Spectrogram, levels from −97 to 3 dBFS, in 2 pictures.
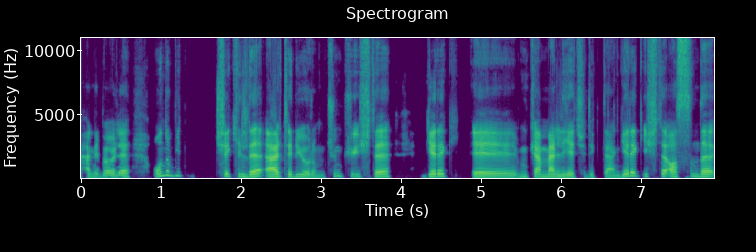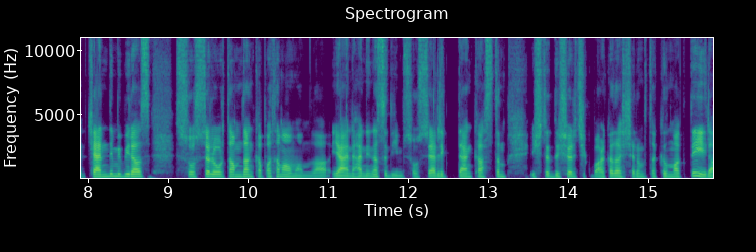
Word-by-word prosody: Hani, 135 Hz, +1 st, -5 dB
böyle 145 Hz, +1 st, 0 dB, 0.3 s
onu 235 Hz, +4 st, -3 dB
bir 245 Hz, -, -10 dB, 0.4 s
şekilde 195 Hz, -2 st, +3 dB
erteliyorum. 160 Hz, -7 st, +3 dB
Çünkü, 200 Hz, -, -7 dB
işte, 170 Hz, +3 st, +2 dB, 0.4 s
gerek, 195 Hz, +5 st, +3 dB, 0.2 s
eee, 150 Hz, -2 st, +3 dB
mükemmeliyetçilikten 145 Hz, -7 st, +1 dB
gerek, 205 Hz, +5 st, +2 dB
işte, 200 Hz, +2 st, 0 dB
aslında 185 Hz, +2 st, +2 dB
kendimi 180 Hz, +3 st, +3 dB
biraz 180 Hz, -2 st, +2 dB, 0.3 s
sosyal 175 Hz, +2 st, -1 dB
ortamdan 170 Hz, 0 st, 0 dB
kapatamamamla, 145 Hz, -8 st, -4 dB
yani, 135 Hz, -1 st, +3 dB
hani, 140 Hz, +1 st, -2 dB
nasıl 150 Hz, -4 st, -3 dB
diyeyim? 120 Hz, -1 st, -12 dB
Sosyallikten 145 Hz, +4 st, -2 dB
kastım, 155 Hz, +2 st, -4 dB, 0.3 s
işte, 160 Hz, -2 st, -5 dB
dışarı 150 Hz, +2 st, -1 dB
çıkıp -, -, -10 dB
arkadaşlarıma 145 Hz, +1 st, -2 dB
takılmak 150 Hz, +4 st, -5 dB
değil 190 Hz, -10 st, +3 dB
155 Hz, 120 wpm, -24 LUFS, 145-175 Hz, 0.4 s, şekilde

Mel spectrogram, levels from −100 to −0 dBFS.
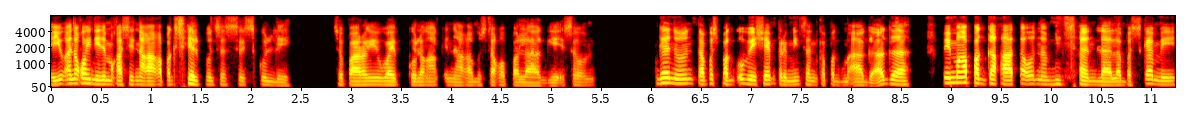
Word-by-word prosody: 'Yong 160 Hz, +5 st, +3 dB
anak 190 Hz, -, +4 dB
ko 200 Hz, -, +5 dB
hindi 170 Hz, -, +4 dB
naman 160 Hz, -1 st, -1 dB
kasi 150 Hz, +2 st, +1 dB
nakakapag-cellphone 150 Hz, +1 st, +1 dB
sa 145 Hz, -, -8 dB, 0.2 s
school 145 Hz, 0 st, -9 dB
eh. 120 Hz, -2 st, -9 dB, 0.4 s
So -, -, -8 dB
parang 140 Hz, +1 st, +2 dB
'yong 145 Hz, 0 st, -4 dB
wife 140 Hz, -1 st, 0 dB
ko 135 Hz, -, -6 dB
lang 135 Hz, -, -5 dB
ang 130 Hz, -, -7 dB
kinakamusta 125 Hz, 0 st, -8 dB
ko 130 Hz, -, -8 dB
palagi. 115 Hz, -2 st, -6 dB
So 125 Hz, -1 st, -10 dB, 0.7 s
gano'n, 195 Hz, -2 st, +2 dB
tapos 165 Hz, +3 st, -1 dB
pag-uwi 170 Hz, +2 st, +2 dB
siyempre 170 Hz, -4 st, 0 dB
minsan 150 Hz, 0 st, -7 dB
kapag 130 Hz, -, -12 dB
maaga-aga, 150 Hz, +4 st, 0 dB, 0.4 s
may 210 Hz, -, +8 dB
mga 230 Hz, 0 st, +8 dB
pagkakataon 175 Hz, -3 st, +4 dB
na 165 Hz, -, -2 dB
minsan 160 Hz, -2 st, +1 dB
lalabas 135 Hz, 0 st, 0 dB
kami, 150 Hz, -5 st, 0 dB
150 Hz, 185 wpm, -24 LUFS, 135-170 Hz, 0.7 s, may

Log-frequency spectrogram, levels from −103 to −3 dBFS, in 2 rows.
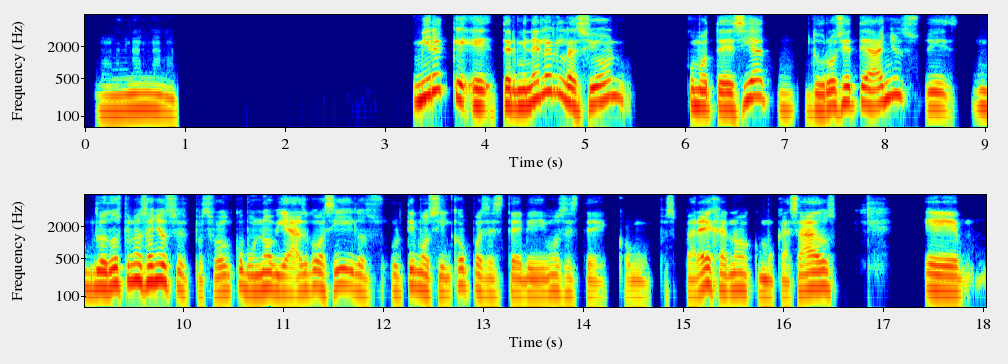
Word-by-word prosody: Mm. 125 Hz, -1 st, -4 dB, 2.4 s
Mira 245 Hz, +11 st, +5 dB
que, 200 Hz, -, +2 dB
eh, 120 Hz, -6 st, -3 dB
terminé 160 Hz, +5 st, +5 dB
la 285 Hz, +4 st, +4 dB
relación 200 Hz, -, +2 dB, 0.6 s
como 155 Hz, -2 st, +2 dB
te 140 Hz, 0 st, +1 dB
decía, 195 Hz, -, +3 dB
d 135 Hz, -1 st, -11 dB
duró 130 Hz, +4 st, +1 dB
7 175 Hz, +1 st, +2 dB
años, 225 Hz, +10 st, +1 dB
eh, 140 Hz, -5 st, -2 dB, 0.2 s
los 145 Hz, 0 st, +1 dB
2 165 Hz, +1 st, +4 dB
primeros 195 Hz, +1 st, +2 dB
años, 190 Hz, -2 st, +4 dB
fu 140 Hz, -4 st, -5 dB
pues 105 Hz, -4 st, -9 dB
fueron 120 Hz, +2 st, -4 dB
como 140 Hz, -2 st, -4 dB
un 125 Hz, -, -1 dB
noviazgo 130 Hz, +1 st, 0 dB
así 150 Hz, +4 st, -1 dB
y -, -, -2 dB
los 120 Hz, -7 st, -9 dB
últimos 125 Hz, 0 st, -3 dB
5, 115 Hz, +8 st, -5 dB
pues, 125 Hz, -7 st, -6 dB
este, 110 Hz, +1 st, -6 dB
vivimos 105 Hz, +3 st, -5 dB
este, 100 Hz, -3 st, -11 dB
como 95 Hz, -3 st, -12 dB
pues -, -, -11 dB
pareja, 130 Hz, +5 st, +1 dB
¿no? 135 Hz, 0 st, -4 dB
Como 105 Hz, -3 st, -5 dB
casados, 135 Hz, +9 st, 0 dB, 0.9 s
em, 120 Hz, -4 st, +1 dB
135 Hz, 135 wpm, -24 LUFS, 120-160 Hz, 2.4 s, Mira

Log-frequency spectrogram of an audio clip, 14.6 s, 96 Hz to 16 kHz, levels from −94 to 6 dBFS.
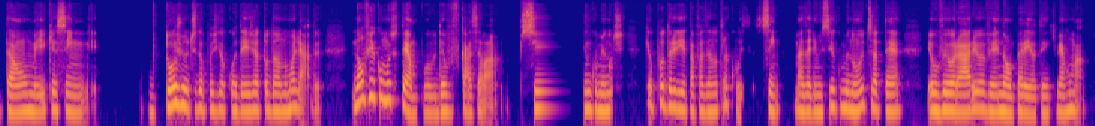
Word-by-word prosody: Então, 175 Hz, 0 st, +1 dB
meio 175 Hz, -1 st, 0 dB
que, 195 Hz, -, -4 dB
assim, 180 Hz, -3 st, -1 dB, 1.1 s
2 230 Hz, +3 st, +8 dB
minutos 215 Hz, -3 st, +2 dB
depois 190 Hz, -2 st, -2 dB
que 190 Hz, -, -4 dB
eu -, -, -1 dB
acordei, 180 Hz, 0 st, -1 dB
já 185 Hz, 0 st, +1 dB
tô 190 Hz, -, -4 dB
dando 180 Hz, -1 st, 0 dB
uma 195 Hz, -, +1 dB
olhada. 210 Hz, -, -4 dB, 0.4 s
Não 255 Hz, +6 st, +4 dB
fico 315 Hz, 0 st, +3 dB
muito 280 Hz, -1 st, +1 dB
tempo, 165 Hz, -, +2 dB
devo 175 Hz, 0 st, 0 dB
ficar, -, -, -3 dB
sei -, -, -3 dB
lá, -, -, -5 dB, 0.3 s
ci 200 Hz, 0 st, 0 dB, 0.4 s
5 195 Hz, -1 st, -1 dB
minutos, 185 Hz, 0 st, -1 dB, 0.3 s
que -, -, -6 dB
eu -, -, -2 dB
poderia 215 Hz, -4 st, +1 dB
estar 180 Hz, -1 st, -4 dB
fazendo 175 Hz, 0 st, -3 dB
outra 230 Hz, +6 st, -5 dB
coisa, 250 Hz, -, -10 dB
sim, 190 Hz, -, -3 dB, 0.2 s
mas 175 Hz, 0 st, 0 dB
ali 175 Hz, -1 st, 0 dB
em 175 Hz, -, 0 dB
5 210 Hz, +3 st, -3 dB
minutos 200 Hz, +3 st, 0 dB
até 180 Hz, -1 st, 0 dB, 0.3 s
eu 185 Hz, -, +3 dB
ver 185 Hz, +1 st, +3 dB
o -, -, +6 dB
horário 180 Hz, +1 st, +4 dB
eu 190 Hz, -, -1 dB
ver: 175 Hz, -1 st, +1 dB
"Não, 175 Hz, -2 st, +3 dB
espera 165 Hz, +1 st, 0 dB
aí, 160 Hz, -, +2 dB
eu 155 Hz, -, -3 dB
tenho 165 Hz, +1 st, -4 dB
que 160 Hz, -, -25 dB
me 175 Hz, -, +2 dB
arrumar". 185 Hz, +2 st, -2 dB
185 Hz, 220 wpm, -23 LUFS, 175-200 Hz, 1.1 s, 2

